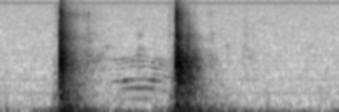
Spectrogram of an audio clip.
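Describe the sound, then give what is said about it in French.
Two sharp door slams about half a second apart as villagers barricade themselves in their houses on a night of ghosts. Each slam is a short, heavy thud with a brief rattle, and the gap between them is quiet. “C'est le bruit du barricadage.”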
